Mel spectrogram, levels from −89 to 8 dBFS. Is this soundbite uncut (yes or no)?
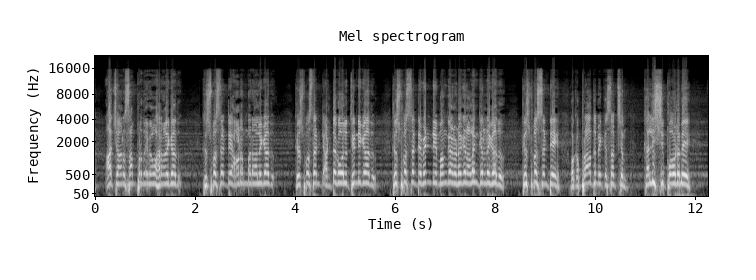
yes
